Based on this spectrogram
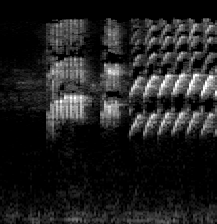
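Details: An adult canary of the Spanish Timbrado breed sings in salsa style: a short buzzy roll, a brief pause, then a fast series of bright rising-and-falling notes repeated several times a second.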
